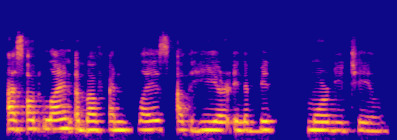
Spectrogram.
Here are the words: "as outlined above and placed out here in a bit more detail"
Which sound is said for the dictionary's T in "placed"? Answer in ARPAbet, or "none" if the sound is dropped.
none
